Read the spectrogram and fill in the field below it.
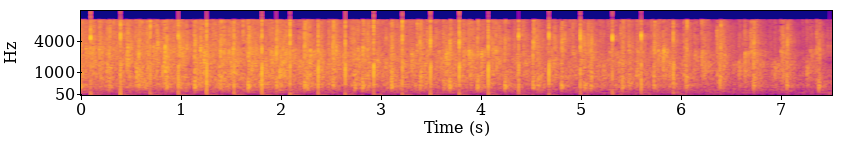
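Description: A crowd claps steadily for several seconds, dense overlapping hand claps filling the space at a fairly loud level, then thinning slightly toward the end.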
